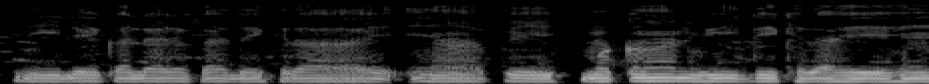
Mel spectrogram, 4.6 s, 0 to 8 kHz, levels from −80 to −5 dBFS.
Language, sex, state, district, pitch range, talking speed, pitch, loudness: Hindi, male, Chhattisgarh, Korba, 105-110 Hz, 170 wpm, 105 Hz, -35 LUFS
